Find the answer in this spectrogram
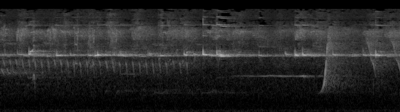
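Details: Bell miners (bellbirds) recorded at Benarkin, south-east Queensland, ringing a constant high tinkling chorus of clear repeated pings, while another bird adds loud rising swept whistles near the end.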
